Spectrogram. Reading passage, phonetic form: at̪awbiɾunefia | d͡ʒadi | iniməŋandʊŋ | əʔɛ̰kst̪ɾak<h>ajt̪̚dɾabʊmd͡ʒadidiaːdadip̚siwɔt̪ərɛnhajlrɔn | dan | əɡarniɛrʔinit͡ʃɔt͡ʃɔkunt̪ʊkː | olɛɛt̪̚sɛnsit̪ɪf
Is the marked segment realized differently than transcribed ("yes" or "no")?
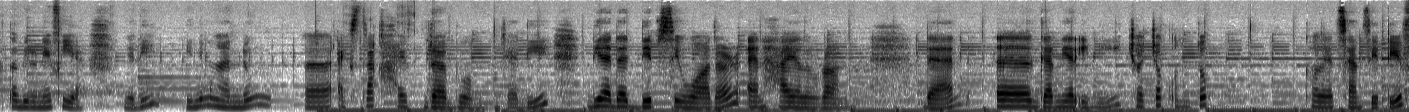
no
